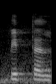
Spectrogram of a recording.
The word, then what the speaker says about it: पित्तल: Even baby doll जब मैं सीख रही थी तो वो कहते ये दुनिया पित्तल दी, मैं कह रही थी ये दुनिया पीतल दी.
